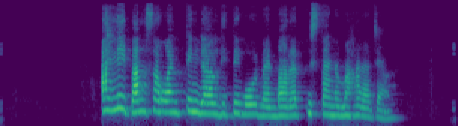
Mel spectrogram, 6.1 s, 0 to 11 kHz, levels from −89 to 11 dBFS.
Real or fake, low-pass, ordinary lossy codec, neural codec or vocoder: fake; 9.9 kHz; Opus, 64 kbps; codec, 24 kHz, 0.9 kbps, WavTokenizer, medium music audio release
